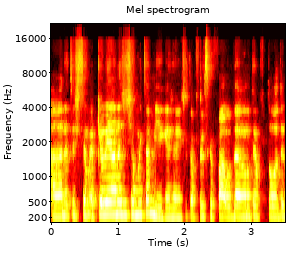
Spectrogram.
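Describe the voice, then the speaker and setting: Her speech is somewhat breathy. The woman's delivery is very fast. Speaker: school teacher. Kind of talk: online class talk. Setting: video call. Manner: animated.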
